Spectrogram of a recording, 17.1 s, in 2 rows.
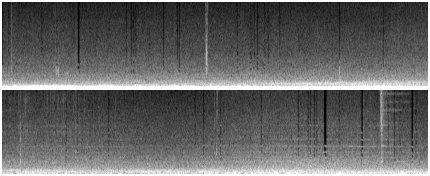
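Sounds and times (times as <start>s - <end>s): train rolling past: 0.0s - 17.0s
wheels clicking on rails: 7.6s - 17.0s.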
